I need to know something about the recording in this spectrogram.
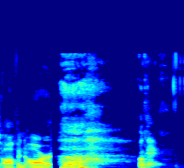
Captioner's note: Shane sighs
